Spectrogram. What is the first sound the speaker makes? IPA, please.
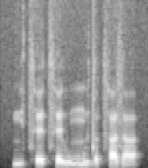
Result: mʲ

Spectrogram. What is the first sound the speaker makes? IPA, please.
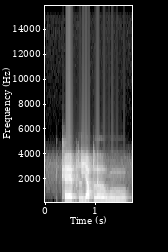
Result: kʰ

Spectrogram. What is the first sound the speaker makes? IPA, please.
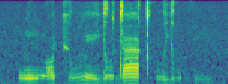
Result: n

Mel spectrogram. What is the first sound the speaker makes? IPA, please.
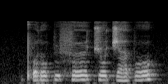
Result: pʼ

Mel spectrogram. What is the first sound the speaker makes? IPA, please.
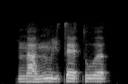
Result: n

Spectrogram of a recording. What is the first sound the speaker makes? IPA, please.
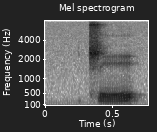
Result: ʈ͡ʂ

